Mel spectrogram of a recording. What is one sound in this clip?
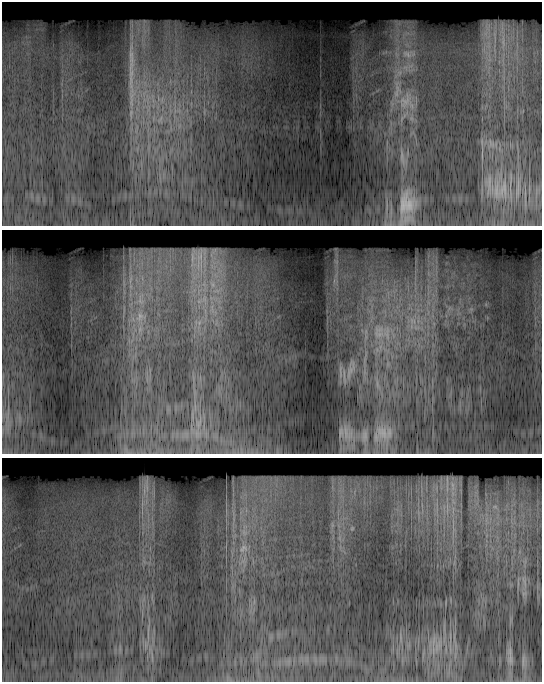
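A vehicle engine hums and revs up and down.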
